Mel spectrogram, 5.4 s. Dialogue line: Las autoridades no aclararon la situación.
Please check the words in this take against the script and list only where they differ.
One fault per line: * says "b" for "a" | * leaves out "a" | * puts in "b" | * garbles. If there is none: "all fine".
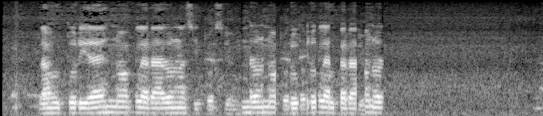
* garbles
